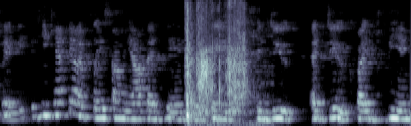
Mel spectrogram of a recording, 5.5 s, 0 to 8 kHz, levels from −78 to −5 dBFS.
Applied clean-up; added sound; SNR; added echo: classical method WPE with log-MMSE.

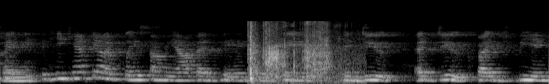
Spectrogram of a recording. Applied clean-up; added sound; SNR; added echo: none; Skateboard; -2 dB; reverberation time 0.7 s.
